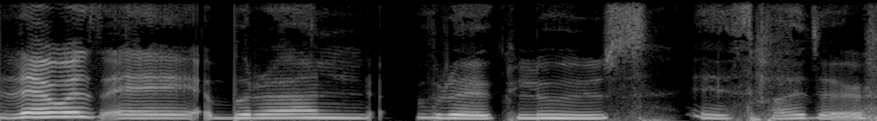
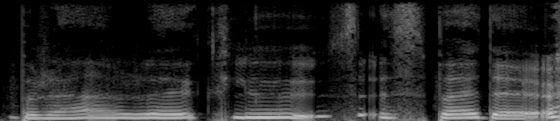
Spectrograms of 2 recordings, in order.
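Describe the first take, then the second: First: Very slow, stretched odd voice; odd drawn-out delivery. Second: Very slow retry of the odd voice; weaker odd voice. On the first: Pretend. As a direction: drag each word out strangely. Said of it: "What are you saying?". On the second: Shown as a demonstration. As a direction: try the stretched voice again, half-hearted. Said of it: "how you say it again?".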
